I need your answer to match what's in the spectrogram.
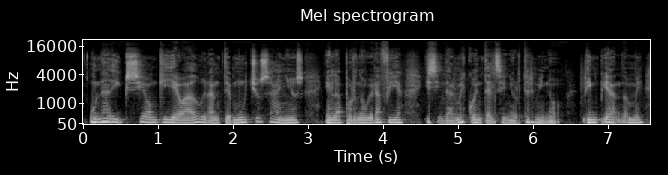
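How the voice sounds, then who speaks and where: A young Colombian man giving an emotional faith testimony as an interview guest, storytelling with lively acted-out quotes. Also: medium pitch. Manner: animated storyteller acting out quoted voices.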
